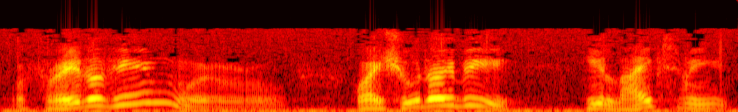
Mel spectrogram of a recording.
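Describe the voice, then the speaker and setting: An actor playing an easygoing, timid Californio ranchero husband, hesitant and excitable, in 1940s radio style. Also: male voice, on the high side, unhurried, vocal fry, slightly rough, full character voice. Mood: sheepish, defensive. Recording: muffled vintage radio recording.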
